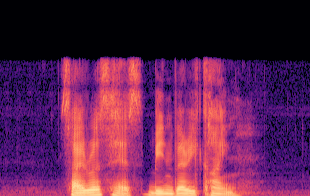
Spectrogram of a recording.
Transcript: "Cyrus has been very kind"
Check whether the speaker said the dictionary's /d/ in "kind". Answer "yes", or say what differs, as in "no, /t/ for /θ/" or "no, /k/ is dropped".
no, /d/ is dropped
